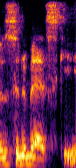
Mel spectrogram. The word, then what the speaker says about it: Zubetski: It's Polish, so Zubetski.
